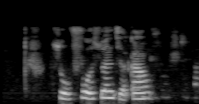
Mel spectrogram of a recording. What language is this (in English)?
Chinese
